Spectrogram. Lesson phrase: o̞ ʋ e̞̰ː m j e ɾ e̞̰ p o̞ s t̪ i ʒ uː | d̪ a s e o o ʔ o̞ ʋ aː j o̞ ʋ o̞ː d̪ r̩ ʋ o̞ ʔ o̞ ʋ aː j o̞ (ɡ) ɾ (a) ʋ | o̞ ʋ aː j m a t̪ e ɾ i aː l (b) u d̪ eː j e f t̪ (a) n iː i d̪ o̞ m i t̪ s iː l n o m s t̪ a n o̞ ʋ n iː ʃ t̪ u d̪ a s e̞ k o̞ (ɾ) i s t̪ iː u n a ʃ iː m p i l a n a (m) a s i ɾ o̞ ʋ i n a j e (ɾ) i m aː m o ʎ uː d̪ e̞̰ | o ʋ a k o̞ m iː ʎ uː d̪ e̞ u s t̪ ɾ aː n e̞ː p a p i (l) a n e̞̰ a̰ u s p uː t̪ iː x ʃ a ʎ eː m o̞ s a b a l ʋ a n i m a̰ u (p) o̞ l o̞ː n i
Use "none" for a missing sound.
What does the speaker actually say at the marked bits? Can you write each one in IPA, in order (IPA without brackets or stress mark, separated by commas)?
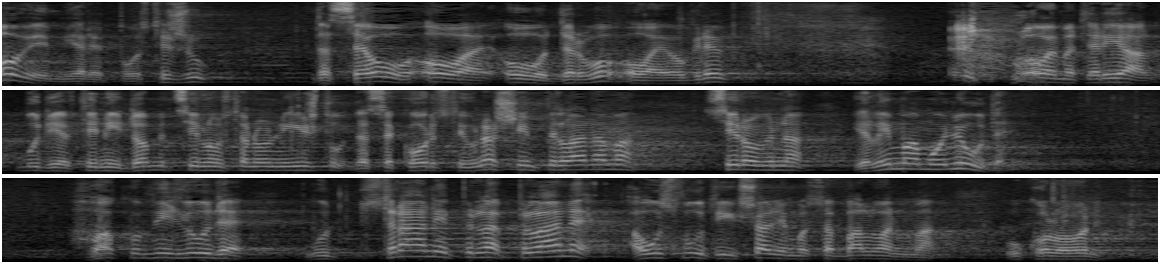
ɡ, e, b, i, ɾ, m, l, l, k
